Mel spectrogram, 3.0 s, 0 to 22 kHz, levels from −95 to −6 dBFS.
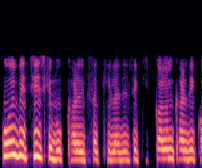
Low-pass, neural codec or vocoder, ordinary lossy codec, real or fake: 5.4 kHz; none; none; real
